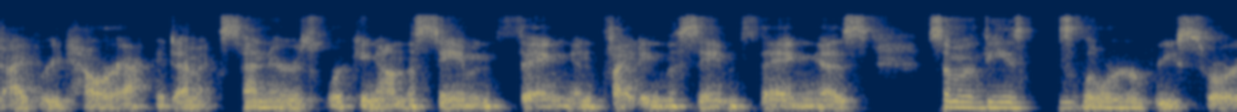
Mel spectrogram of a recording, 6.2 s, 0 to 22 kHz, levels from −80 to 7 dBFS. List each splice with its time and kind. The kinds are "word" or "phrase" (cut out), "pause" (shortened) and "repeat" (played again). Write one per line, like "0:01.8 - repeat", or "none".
none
